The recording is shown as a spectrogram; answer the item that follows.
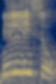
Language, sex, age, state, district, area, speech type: Kannada, female, 18-30, Karnataka, Chamarajanagar, rural, read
